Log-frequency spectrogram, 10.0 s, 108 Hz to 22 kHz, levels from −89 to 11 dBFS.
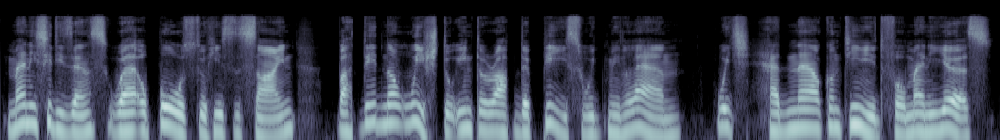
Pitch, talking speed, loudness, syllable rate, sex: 160 Hz, 145 wpm, -18 LUFS, 4.2 syllables/s, male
